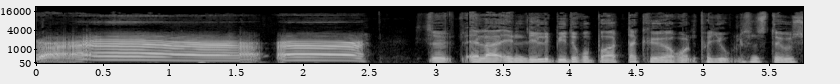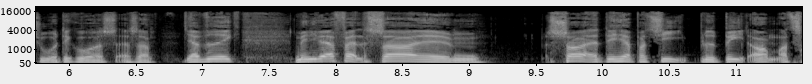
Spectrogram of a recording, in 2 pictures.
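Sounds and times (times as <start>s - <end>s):
voice imitating a hairy creature's growling wail: 0.0s - 2.5s
speech: 2.9s - 11.4s.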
